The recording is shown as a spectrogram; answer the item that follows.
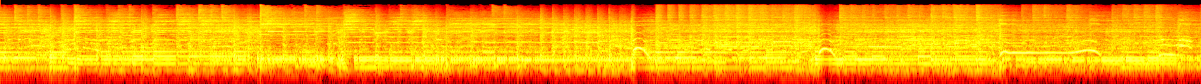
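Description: Live punk rock band playing: electric guitar over a drum kit with cymbals, loud and continuous. A few notes slide up and down in pitch in the second half.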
